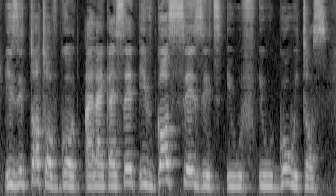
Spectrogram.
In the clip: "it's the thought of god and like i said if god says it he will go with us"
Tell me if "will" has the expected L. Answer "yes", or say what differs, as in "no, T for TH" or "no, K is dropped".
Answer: no, W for L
